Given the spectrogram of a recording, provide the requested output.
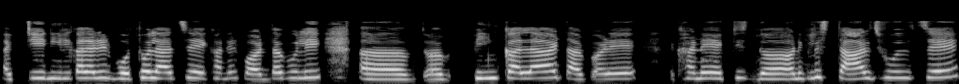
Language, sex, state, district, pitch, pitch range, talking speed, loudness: Bengali, female, West Bengal, Dakshin Dinajpur, 280 Hz, 255-300 Hz, 130 wpm, -15 LUFS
